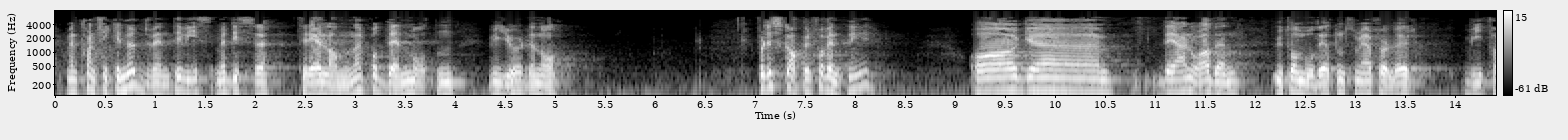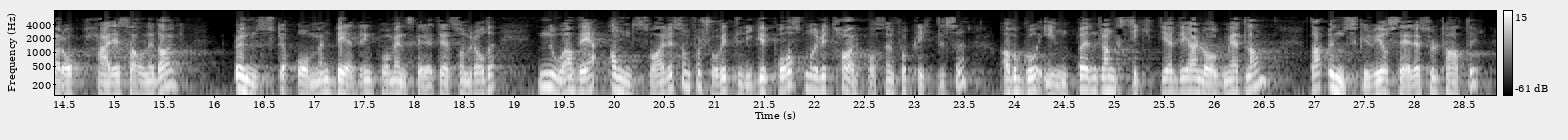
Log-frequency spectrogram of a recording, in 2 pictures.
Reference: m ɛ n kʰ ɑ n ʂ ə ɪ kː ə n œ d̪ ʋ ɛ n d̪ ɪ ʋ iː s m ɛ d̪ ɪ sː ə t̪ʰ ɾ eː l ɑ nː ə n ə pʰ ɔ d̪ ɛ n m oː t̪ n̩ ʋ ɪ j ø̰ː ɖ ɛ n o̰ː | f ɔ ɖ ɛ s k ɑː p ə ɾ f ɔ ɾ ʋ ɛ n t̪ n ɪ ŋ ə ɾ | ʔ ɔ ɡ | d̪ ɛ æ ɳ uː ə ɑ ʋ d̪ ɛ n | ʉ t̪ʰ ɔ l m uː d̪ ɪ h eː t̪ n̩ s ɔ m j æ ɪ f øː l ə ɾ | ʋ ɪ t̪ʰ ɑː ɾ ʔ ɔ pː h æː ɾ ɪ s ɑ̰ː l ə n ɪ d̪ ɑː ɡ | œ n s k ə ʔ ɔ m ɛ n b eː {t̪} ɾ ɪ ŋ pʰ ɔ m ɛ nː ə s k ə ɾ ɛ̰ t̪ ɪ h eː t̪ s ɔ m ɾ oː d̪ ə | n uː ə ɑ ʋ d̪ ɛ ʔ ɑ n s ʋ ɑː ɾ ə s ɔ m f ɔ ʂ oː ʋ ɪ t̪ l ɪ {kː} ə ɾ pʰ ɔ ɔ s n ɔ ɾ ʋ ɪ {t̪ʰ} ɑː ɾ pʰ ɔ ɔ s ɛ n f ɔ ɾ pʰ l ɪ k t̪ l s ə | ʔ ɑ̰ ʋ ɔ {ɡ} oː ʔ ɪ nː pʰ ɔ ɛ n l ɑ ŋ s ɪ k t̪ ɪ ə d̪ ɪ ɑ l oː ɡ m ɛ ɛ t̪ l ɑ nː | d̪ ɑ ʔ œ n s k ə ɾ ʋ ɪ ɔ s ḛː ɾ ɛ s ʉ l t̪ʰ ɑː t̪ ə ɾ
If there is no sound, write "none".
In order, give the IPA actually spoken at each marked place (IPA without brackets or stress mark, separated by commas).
d̪, ɡː, t̪ʰ, ɡ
